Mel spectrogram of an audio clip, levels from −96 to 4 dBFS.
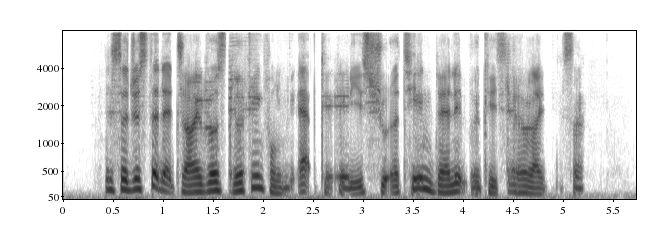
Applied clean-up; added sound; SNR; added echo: neural diffusion model UNIVERSE++.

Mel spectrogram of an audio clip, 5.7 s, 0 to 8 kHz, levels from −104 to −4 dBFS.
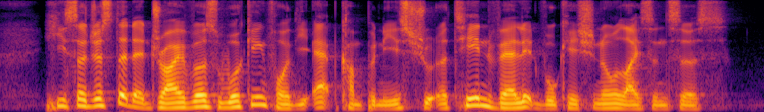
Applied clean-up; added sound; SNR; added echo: none; none; none; none.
